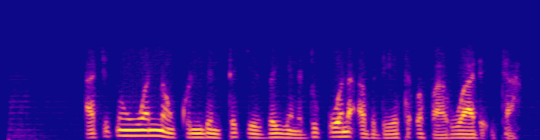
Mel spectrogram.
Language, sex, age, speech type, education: Hausa, male, 30-45, read, tertiary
